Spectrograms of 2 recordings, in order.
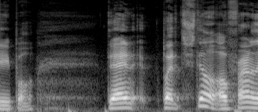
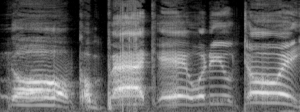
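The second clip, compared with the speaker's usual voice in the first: high, loud, drawn-out wail across a block; hammed-up desperate shout; tearful yelling; 13 semitones higher, 5 dB louder, slower than usual. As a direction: imitate a lovesick man yelling, near tears. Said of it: "he starts yelling".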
